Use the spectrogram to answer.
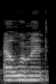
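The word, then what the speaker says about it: LMNT: below I love Ultima brand and element or element as it's pronounced both are great sources of nutrients minerals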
